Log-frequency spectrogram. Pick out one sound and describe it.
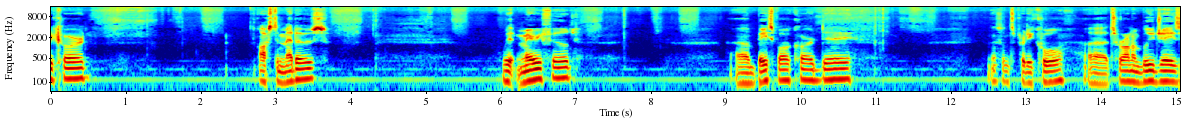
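Trading cards rustle and slide softly as a hand shuffles through them.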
